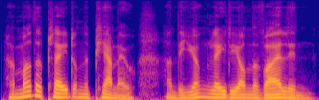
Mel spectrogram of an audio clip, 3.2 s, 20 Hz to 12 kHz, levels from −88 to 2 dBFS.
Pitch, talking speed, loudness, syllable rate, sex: 110 Hz, 245 wpm, -16 LUFS, 6.3 syllables/s, male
